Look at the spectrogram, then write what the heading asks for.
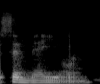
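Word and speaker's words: σημεῖον: 그래서 요거를 어떻게 읽냐면은 세메이온이라고 읽어요. 세메이온. 표적이라는 단어 자체가요.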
